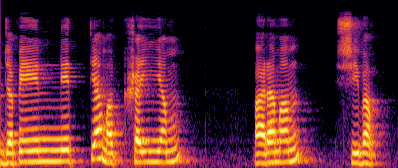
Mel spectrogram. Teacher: Now Nityam ends in M and Akshayam starts with A. So these two join together to form Ma. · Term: sandhi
